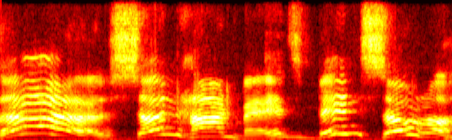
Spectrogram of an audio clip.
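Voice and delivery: very high, very slow, sing-song grandma voice. Imagining a grandma showing up in the story: put-on grandma voice. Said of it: "Hanbei's grandma comes out the woodworks and goes".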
